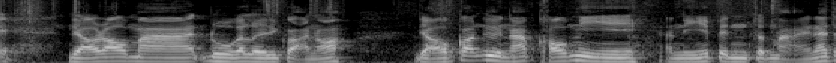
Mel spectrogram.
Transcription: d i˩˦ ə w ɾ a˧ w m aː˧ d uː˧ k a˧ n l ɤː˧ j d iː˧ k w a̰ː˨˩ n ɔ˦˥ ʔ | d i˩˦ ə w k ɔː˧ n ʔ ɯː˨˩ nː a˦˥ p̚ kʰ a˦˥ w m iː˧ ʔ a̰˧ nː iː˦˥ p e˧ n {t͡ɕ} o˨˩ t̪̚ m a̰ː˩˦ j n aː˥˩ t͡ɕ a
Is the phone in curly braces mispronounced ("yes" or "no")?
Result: no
